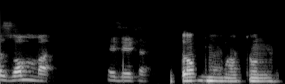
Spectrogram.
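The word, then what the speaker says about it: ضمة: এই পেশকে বলা হয় জম্মাতুন। কি বলা হয়? জম্মাতুন বা জম্মা। এইযে এটা দম্মাতুন হ্যাঁ পেশকে বলা হয় জম্মা হ্যাঁ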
